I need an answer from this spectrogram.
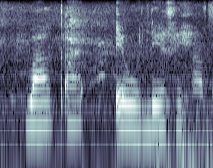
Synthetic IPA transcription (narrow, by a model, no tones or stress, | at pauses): bakʼa | ɪʊleːɣɪ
